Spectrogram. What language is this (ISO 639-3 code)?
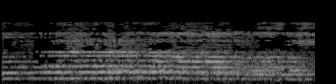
ara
